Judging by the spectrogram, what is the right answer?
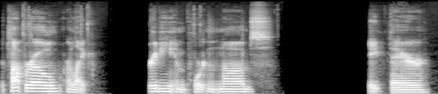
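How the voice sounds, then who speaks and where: A man with a fairly low voice talks through a music production tutorial. He is casual and offhand, informal in his wording, with the occasional easy swear. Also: fairly even intonation, slow, gravelly, clean tone. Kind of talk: casual screen-recorded software tutorial.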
